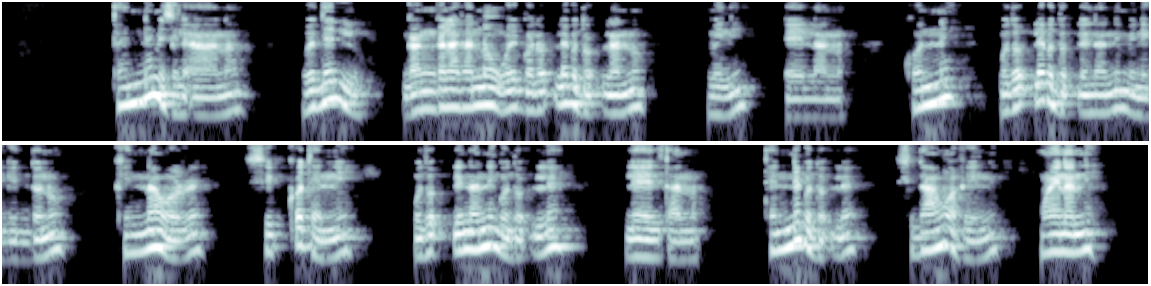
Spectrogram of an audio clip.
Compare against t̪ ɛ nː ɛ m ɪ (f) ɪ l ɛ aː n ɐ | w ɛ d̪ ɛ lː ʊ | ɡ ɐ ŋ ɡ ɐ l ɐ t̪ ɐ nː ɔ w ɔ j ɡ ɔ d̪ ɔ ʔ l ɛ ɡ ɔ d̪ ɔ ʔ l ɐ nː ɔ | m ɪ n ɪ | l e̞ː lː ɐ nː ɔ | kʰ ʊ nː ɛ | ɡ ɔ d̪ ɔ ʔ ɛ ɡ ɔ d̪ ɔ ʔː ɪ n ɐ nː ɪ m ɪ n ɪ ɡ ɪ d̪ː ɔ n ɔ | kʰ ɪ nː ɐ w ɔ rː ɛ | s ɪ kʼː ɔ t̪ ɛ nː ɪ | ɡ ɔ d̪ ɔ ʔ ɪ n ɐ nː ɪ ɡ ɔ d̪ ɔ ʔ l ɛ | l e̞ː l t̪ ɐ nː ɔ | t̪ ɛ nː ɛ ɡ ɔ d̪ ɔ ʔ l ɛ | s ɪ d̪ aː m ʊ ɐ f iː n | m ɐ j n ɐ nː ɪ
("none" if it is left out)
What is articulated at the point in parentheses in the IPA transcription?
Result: s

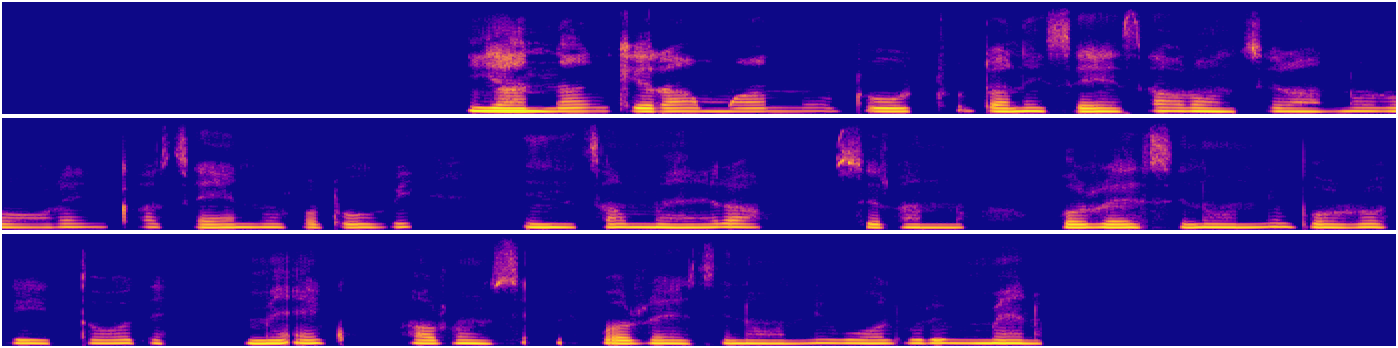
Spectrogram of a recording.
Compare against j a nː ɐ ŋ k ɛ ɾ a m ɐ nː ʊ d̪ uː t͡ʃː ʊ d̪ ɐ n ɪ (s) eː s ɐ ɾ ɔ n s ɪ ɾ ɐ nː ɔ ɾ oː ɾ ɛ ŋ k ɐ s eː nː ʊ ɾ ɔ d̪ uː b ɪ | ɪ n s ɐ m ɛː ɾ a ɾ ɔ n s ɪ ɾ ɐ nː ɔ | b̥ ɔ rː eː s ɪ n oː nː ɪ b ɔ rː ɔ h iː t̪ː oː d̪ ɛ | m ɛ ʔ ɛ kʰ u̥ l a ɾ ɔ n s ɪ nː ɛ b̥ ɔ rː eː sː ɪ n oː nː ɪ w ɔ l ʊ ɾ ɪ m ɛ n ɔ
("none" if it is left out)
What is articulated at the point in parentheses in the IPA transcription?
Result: s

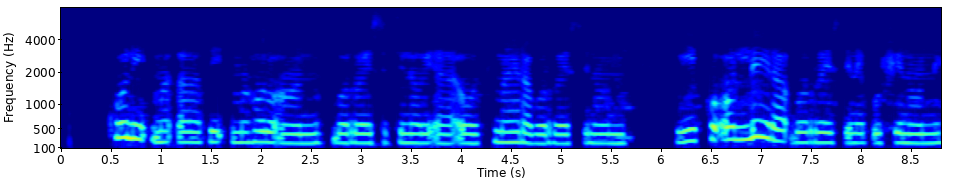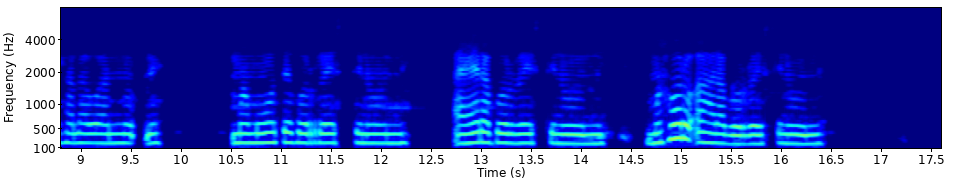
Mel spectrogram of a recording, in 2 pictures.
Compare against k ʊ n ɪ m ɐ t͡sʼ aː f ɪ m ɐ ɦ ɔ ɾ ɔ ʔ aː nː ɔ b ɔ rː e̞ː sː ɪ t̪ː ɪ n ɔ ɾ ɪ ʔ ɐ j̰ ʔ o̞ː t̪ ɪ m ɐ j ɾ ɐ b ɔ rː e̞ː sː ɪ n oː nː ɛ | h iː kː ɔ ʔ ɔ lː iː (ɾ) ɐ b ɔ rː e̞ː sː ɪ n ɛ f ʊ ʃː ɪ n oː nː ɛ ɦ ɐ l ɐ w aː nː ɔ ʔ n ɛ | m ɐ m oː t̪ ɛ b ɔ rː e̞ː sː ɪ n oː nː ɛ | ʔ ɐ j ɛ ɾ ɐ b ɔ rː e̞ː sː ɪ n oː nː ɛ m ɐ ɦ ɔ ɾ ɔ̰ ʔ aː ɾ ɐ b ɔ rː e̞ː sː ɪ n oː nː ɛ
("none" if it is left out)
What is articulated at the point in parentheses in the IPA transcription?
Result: ɾ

